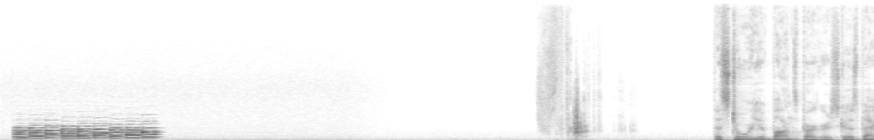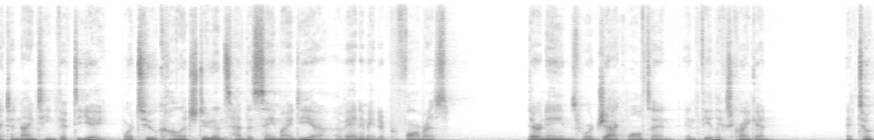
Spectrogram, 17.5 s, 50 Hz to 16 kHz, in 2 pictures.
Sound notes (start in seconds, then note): 0.1 triumphant jingle; 5.4 paper flicks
